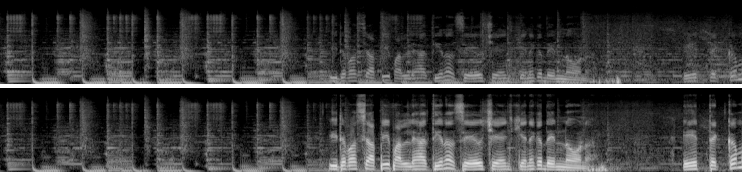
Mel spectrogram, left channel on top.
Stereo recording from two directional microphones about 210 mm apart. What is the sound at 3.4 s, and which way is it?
Speech, 45° right (ahead or behind).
